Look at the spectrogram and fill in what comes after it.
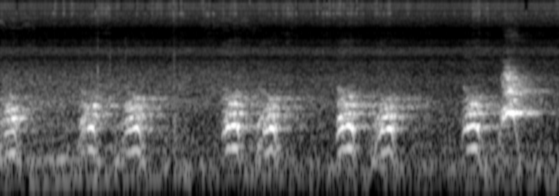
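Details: At night near a house driveway, a suspected coyote gives short, hoarse barking yowls in pairs, the last one rising into a higher wavering cry; the caller is unsure what animal it is.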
